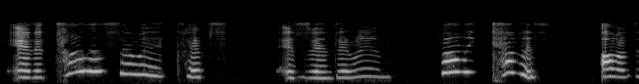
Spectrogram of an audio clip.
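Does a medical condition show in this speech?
Yes: cerebral palsy.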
